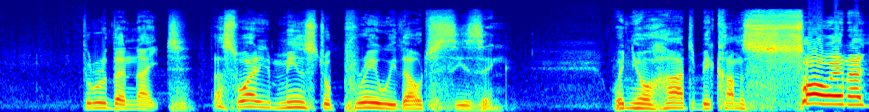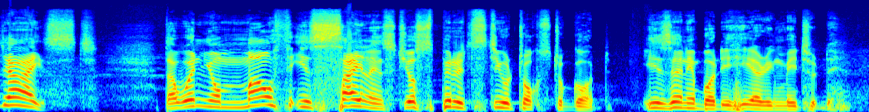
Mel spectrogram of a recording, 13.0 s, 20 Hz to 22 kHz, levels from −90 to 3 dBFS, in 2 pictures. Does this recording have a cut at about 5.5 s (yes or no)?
no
